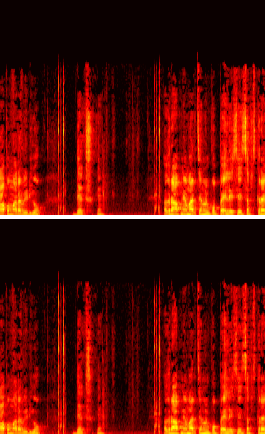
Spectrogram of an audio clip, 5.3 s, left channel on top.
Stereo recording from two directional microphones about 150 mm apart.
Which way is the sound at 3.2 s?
10° right (ahead or behind).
